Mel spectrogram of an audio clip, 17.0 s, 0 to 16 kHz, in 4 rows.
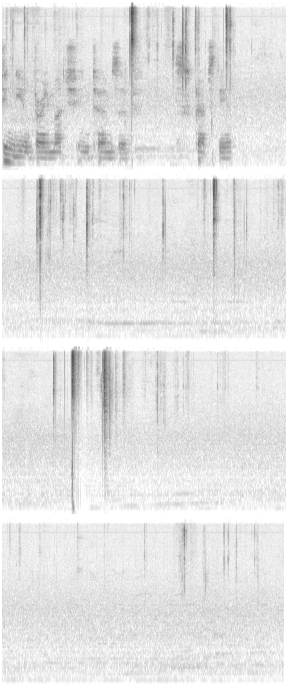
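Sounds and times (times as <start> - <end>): metal parts and tools clinking: 1.8 - 3.5, 4.7 - 12.0, 12.9 - 17.0.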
